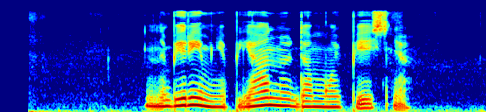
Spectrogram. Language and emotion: Russian, sad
